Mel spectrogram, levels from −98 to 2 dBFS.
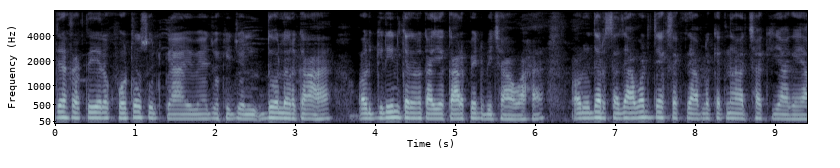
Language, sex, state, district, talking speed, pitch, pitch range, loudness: Hindi, male, Bihar, Araria, 230 wpm, 130 Hz, 125-140 Hz, -31 LUFS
